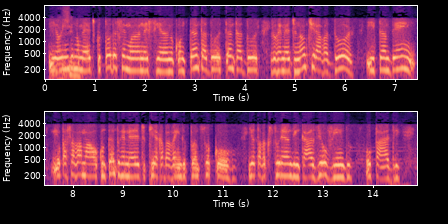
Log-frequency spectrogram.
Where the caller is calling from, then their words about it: Nova Serrana, Minas Gerais, Brazil; moro em Nova Serrana, Minas Gerais.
